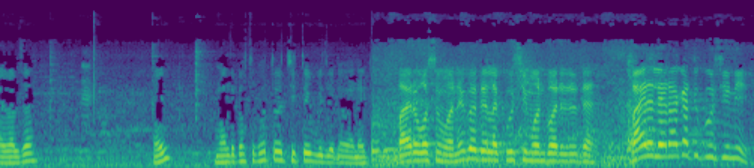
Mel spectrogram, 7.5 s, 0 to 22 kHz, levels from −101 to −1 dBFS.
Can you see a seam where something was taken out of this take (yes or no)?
yes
